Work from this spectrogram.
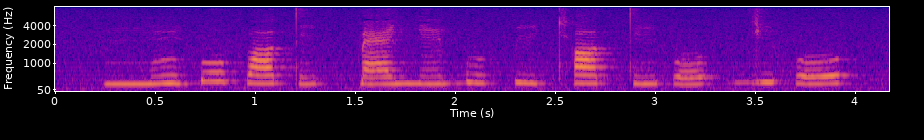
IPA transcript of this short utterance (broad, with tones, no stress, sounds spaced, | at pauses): mː ũ˩˧˩ ɓ o˦ p ɒ˨˦ t i˩˧˩ k͡p æ˨˦ ɲ ẽ˨˦ ɓ u˦ k͡p i˥˩ cʰ ɒ˦ tː ĩ˨˦ p o˨˦ | ɟ i˦ f o˨˦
